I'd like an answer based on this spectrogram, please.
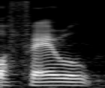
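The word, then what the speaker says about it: O'Farrill: O'Farrell, a pronúncia. Em inglês se fala assim, né?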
